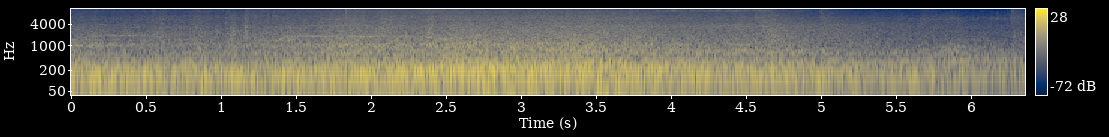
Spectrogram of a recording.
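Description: Inverted steel roller coaster train rumbling along the track overhead, swelling about two to three seconds in and then fading as it moves away.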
